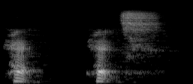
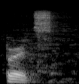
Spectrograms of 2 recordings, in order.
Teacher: if we have a voiced ending, as in bird, then we have a voiced plural marker.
